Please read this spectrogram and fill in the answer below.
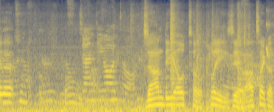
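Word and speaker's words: Gianduiotto: John Diotto, please. Yeah, I'll take a chocolate cone. Now and it depends with your accent. let me see that again. You know your country. Gian de Tolo.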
